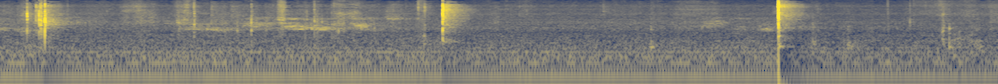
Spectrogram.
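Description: Handling noise: a plastic water bottle being handled gives a sharp click just after the start, followed by two more single sharp clicks about three and five seconds in, over a steady low hum.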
